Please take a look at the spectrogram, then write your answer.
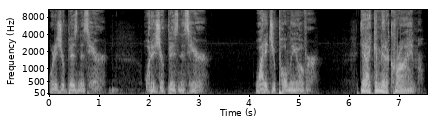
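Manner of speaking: very deep, low, menacing and intimidating voice. Suggesting how to answer the officer who pulled you over: intimidating Batman voice. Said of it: "talk to him like Batman ... in a real intimidating voice".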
